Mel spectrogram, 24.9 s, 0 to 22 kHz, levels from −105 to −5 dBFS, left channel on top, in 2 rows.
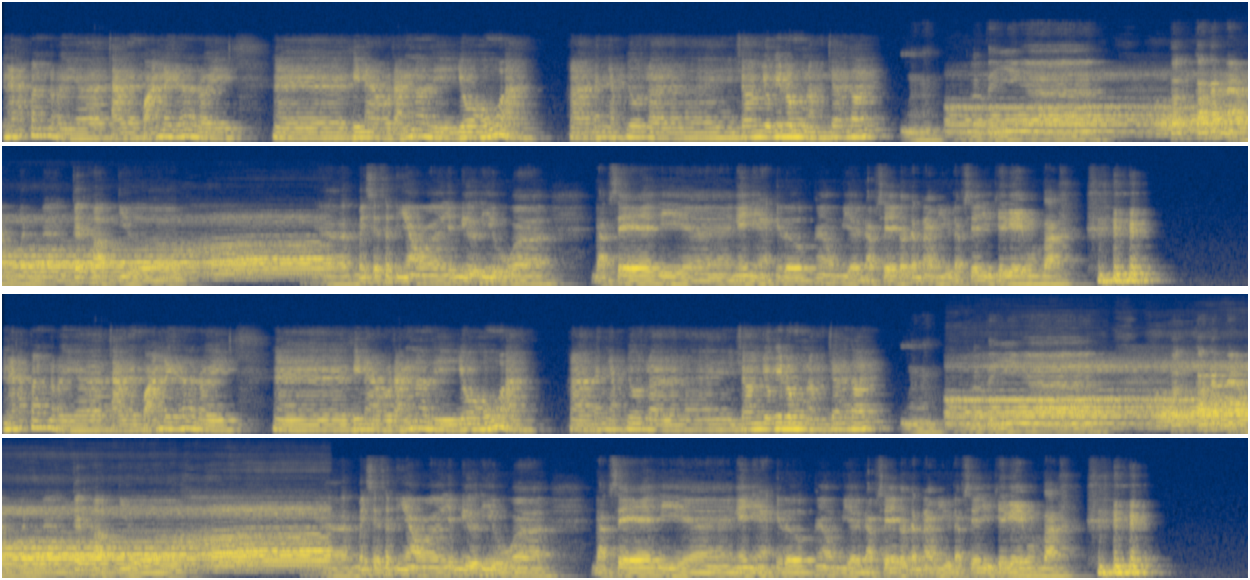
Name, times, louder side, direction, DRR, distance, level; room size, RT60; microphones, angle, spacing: voice 1, 0.0-5.2 5.7-8.7 14.2-14.3, equal, 20° left, 0 dB, 2.7 m, -22 dB
voice 2, 9.0-11.0 11.7-14.4 15.6-18.0 18.4-23.8, right 1 dB, 5° left, 1 dB, 4.1 m, -22 dB
Singing / Musical instrument, 9.4-15.8, right 4 dB, 75° right, 0.8 m, -19 dB
21.0 x 9.7 x 4.1 m, 0.38 s
head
